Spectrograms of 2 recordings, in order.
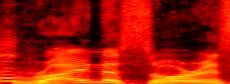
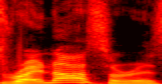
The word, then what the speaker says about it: rhinoceros: rhinoceros same thing man rhinosaurus sounds like some sort of dinosaur it's rhinoceros potato potato we always get into this you call it rhinosaurus you pronounced the the the animal rhinoceros a rhinosaurus same thing Dave not the same thing one's correct and one's not it's not potato potato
